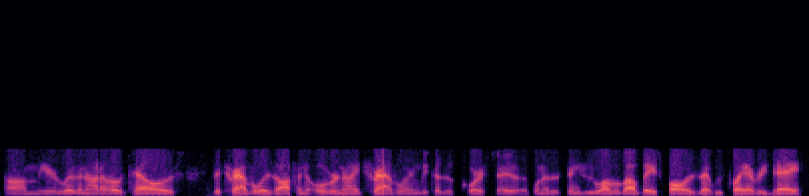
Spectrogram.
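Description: A man's voice: medium pitch, little pitch movement, a little fast, no echo. A man, a radio sports announcer, giving conversational interview answers as a guest over a narrow phone line.

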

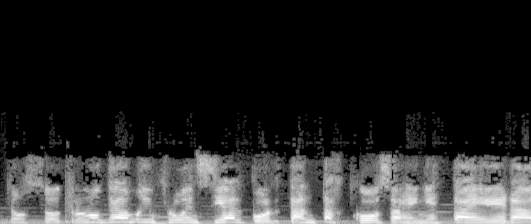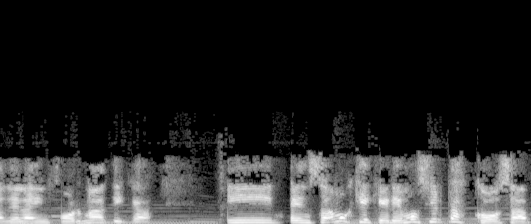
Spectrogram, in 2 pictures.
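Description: A man's voice: sits high, dull audio. A man with a Puerto Rican accent whose first language is English, explaining his book at length in a casual interview and checking in with "you know?". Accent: Puerto Rican Spanish. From Puerto Rico. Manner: explains at length with many restarts and tags like "¿me entiendes?". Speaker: author and performance coach.

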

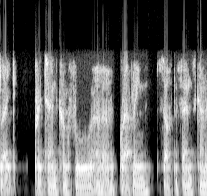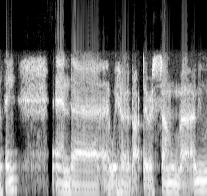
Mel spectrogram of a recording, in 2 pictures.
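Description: A man's voice: low-pitched, husky. A man in his late thirties from Denmark, a guest chatting casually on a call, rambling with many restarts. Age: 30s. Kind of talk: casual interview chat. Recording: tinny phone-like audio.

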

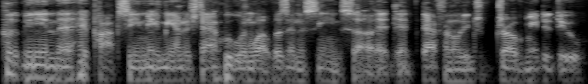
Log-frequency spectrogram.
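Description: A young man from Arizona, a rapper guest on a podcast, answering in a laid-back, halting way. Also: low-pitched, level tone, husky, dry recording, poor audio. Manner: laid-back, hesitant, lots of restarts. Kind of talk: casual interview answers.

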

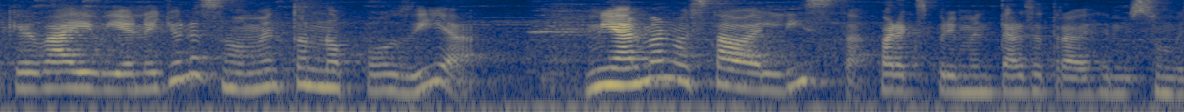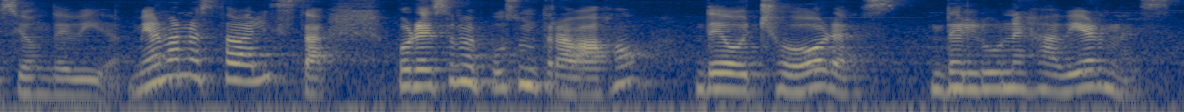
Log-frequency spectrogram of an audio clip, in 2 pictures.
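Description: A woman with a Guayaquil Ecuadorian accent gives a personal, confessional monologue as a host, repeating phrases for emphasis. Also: mid-range voice. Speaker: podcast host and yoga teacher. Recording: loud steady background noise.

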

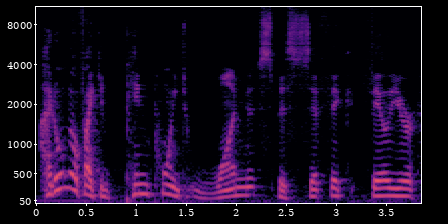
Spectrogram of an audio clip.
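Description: A teacher speaking in an interview, measured and thoughtful, often restarting his sentences. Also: mid-range voice, animated. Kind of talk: interview conversation.

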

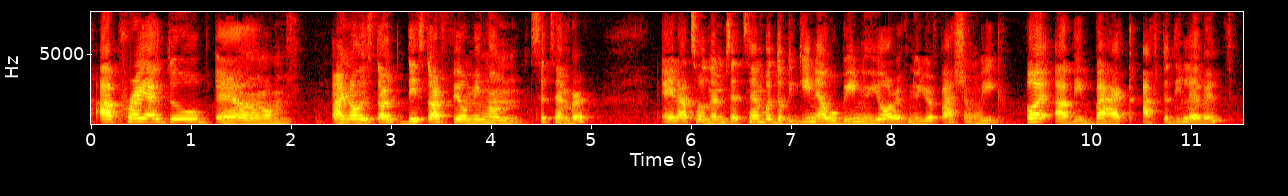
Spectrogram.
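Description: A woman's voice: medium pitch, moderate pace, a bit bright. A woman with a Puerto Rican accent co-hosting a podcast in casual chat, bubbly and switching between English and Spanish. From Puerto Rico. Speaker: podcast co-host.

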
